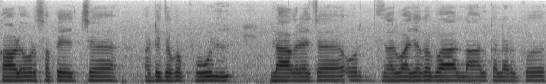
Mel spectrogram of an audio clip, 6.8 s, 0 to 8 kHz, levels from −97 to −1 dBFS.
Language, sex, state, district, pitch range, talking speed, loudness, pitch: Rajasthani, male, Rajasthan, Churu, 135-140 Hz, 150 wpm, -17 LUFS, 140 Hz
